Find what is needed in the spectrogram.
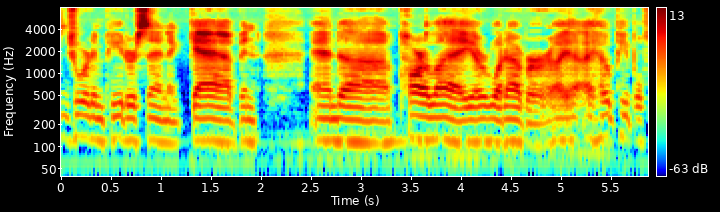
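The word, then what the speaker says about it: Parler: and now there's a parlay and it's spelled PA are lar and it's the French word palais like to speak i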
